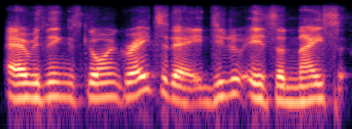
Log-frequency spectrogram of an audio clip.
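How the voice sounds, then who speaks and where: A man's voice: fairly high pitch, moderate pace, fairly bright tone. A man co-hosting a podcast, bantering casually in an informal style.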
